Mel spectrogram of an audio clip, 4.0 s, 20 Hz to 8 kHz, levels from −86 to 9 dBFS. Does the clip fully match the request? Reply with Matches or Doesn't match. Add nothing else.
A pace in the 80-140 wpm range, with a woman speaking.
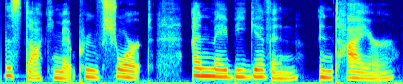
Matches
